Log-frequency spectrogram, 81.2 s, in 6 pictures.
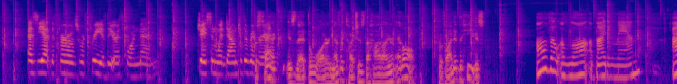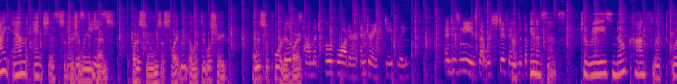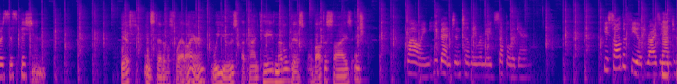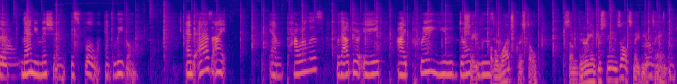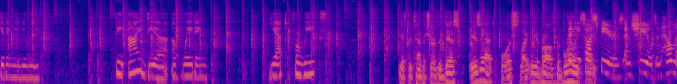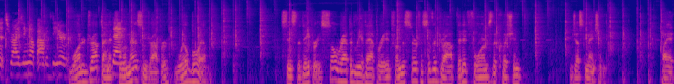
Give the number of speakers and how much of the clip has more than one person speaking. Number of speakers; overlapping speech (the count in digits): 3, about 9%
